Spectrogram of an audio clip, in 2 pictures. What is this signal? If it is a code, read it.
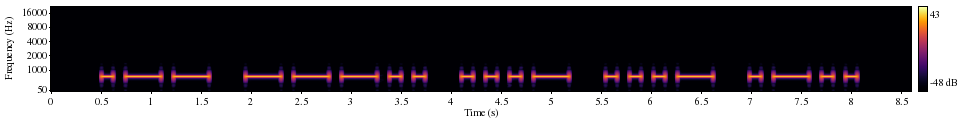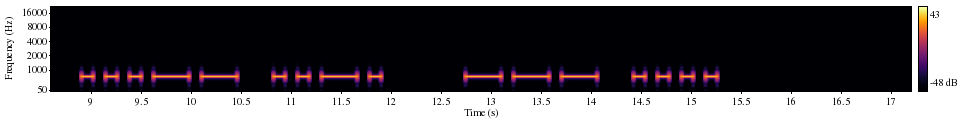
Morse code, heard as a keyed tone, about 10 wpm, 700 Hz. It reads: W8VVL 3F OH
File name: LARK-FD-2022-Log-in-CW-10wpm-700-Hz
